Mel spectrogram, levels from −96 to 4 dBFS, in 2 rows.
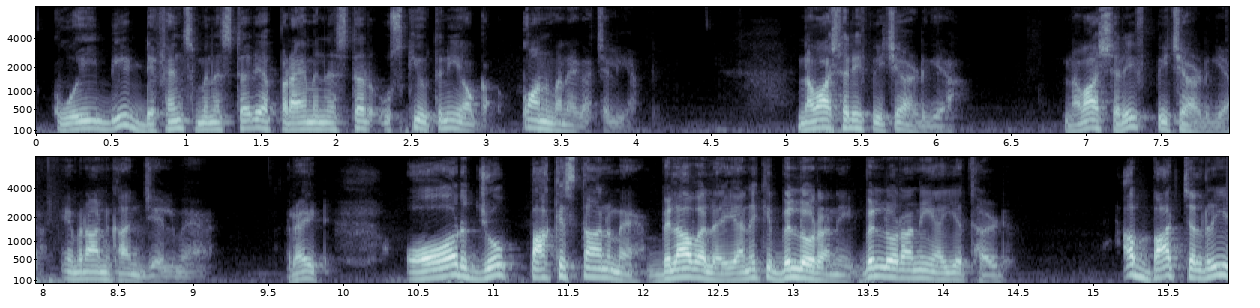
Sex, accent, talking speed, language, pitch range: male, native, 135 wpm, Hindi, 105-140 Hz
